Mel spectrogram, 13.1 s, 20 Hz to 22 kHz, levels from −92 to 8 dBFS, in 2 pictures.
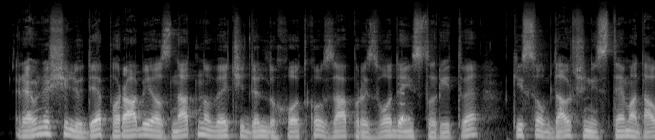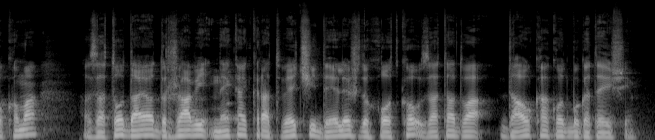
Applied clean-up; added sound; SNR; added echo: neural mask model DeepFilterNet 3.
